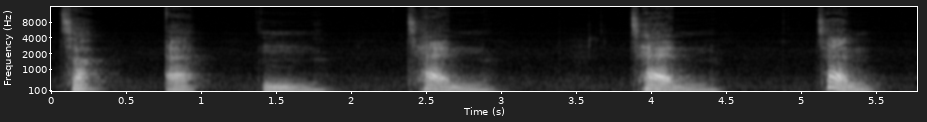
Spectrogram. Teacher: the lips are spread just a little bit, the jaw is open and the tongue is at the front of the mouth. And we finish on the nasal N consonant sound so together we have: 10 10 10. · we start with the unvoiced T consonant sound which we make by releasing air from the roof of the mouth with our tongue, and then we have the short vowel sound /e/ as in sex.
